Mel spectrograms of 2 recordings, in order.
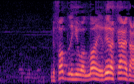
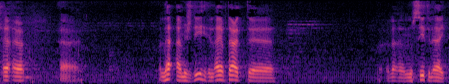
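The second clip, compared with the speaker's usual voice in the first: much softer, trailing murmurs while recalling; searching memory; 3 semitones lower, 9 dB quieter than usual. Real, not acted. Preacher losing the verse mid-sermon, murmuring softly to himself. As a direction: mutter to yourself trying to recall the verse.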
